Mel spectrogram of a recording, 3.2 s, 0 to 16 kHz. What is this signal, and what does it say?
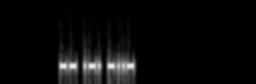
Morse code, heard as a keyed tone, about 38 wpm, 700 Hz. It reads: MRX
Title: USA Call Sign Postfixes - 3 Letters 40wpm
